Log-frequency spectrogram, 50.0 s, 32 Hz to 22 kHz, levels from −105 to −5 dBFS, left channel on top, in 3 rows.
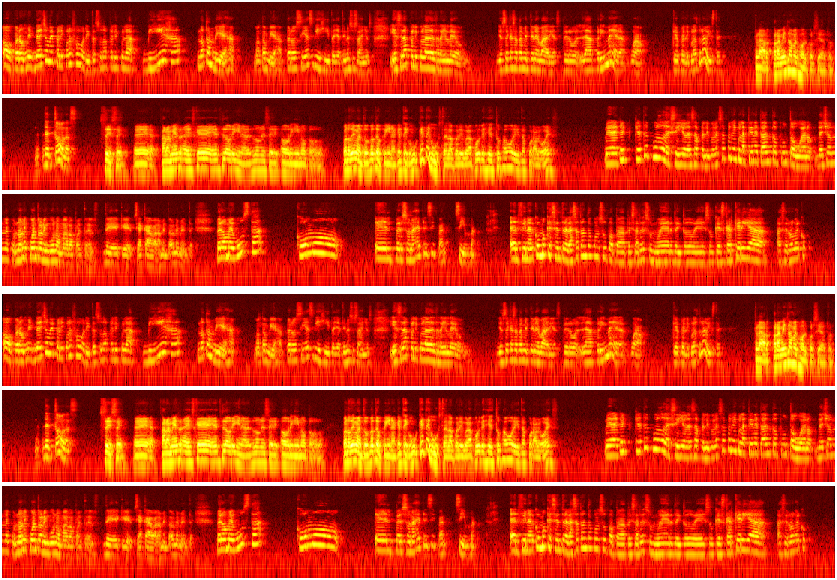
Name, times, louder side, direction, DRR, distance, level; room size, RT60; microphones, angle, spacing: voice 1, 0.0-3.6 3.9-4.7 5.0-9.4 9.9-12.9 13.4-14.4 17.3-18.1 28.7-38.6 39.2-40.1 40.8-42.8 43.1-43.2 43.5-49.4, left 2 dB, 35° left, 1.9 m, -34 dB
voice 2, 15.1-16.6 18.6-23.1 23.5-27.7, right 2 dB, 35° right, 0.9 m, -27 dB
21.5 x 7.5 x 4.5 m
head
